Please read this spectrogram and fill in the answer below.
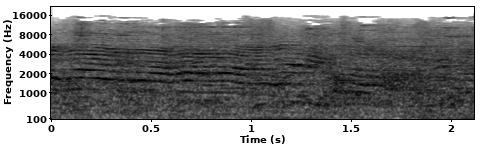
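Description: Children's high-pitched voices calling out over a steady background of crowd chatter.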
